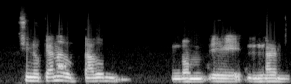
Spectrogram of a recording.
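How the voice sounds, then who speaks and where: A man talks at a moderate pace. His pitch is fairly high, with ordinary pitch variation. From Tabasco, Mexico. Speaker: podcast host. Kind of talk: interview. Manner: halting.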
